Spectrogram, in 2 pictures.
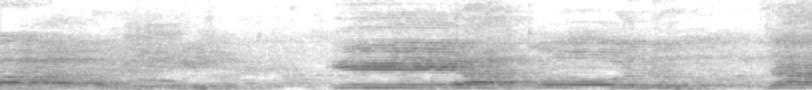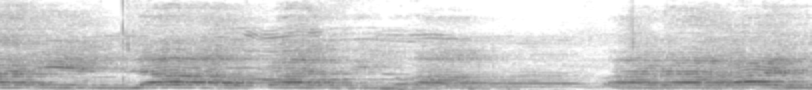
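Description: A group of young children singing together in unison, in phrases of a second or two with short breaks between them.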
